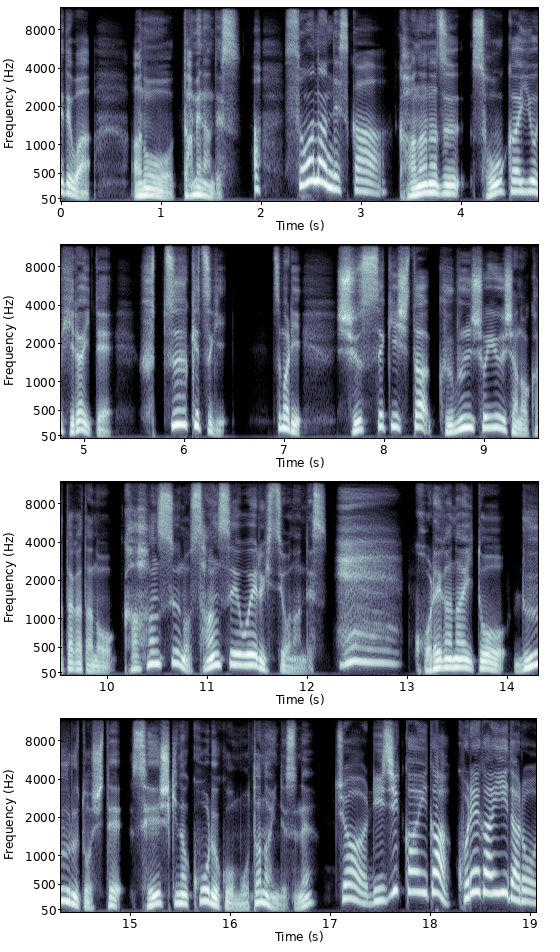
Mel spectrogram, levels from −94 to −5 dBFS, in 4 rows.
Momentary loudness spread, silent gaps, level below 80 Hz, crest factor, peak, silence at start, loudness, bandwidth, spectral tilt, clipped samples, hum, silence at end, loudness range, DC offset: 11 LU; none; -46 dBFS; 14 dB; 0 dBFS; 0 s; -15 LUFS; 12 kHz; -5 dB/octave; under 0.1%; none; 0 s; 2 LU; under 0.1%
